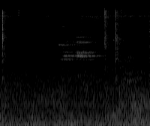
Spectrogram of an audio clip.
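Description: Near silence with a few faint computer mouse clicks: one at the start and a quick pair about a second and a half in.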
